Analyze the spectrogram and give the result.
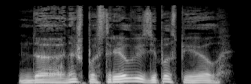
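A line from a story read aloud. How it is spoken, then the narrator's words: Exhaled. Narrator (Russian): выдохнул Жора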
